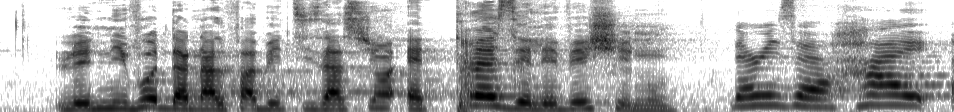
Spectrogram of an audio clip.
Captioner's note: continues in French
